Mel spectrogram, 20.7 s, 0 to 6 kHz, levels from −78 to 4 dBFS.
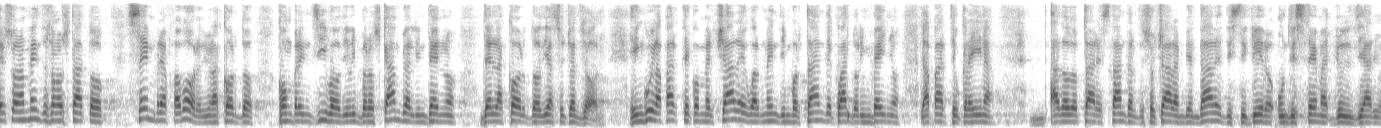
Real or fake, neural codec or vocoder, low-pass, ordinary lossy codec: fake; codec, 44.1 kHz, 7.8 kbps, DAC; 5.4 kHz; AAC, 32 kbps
